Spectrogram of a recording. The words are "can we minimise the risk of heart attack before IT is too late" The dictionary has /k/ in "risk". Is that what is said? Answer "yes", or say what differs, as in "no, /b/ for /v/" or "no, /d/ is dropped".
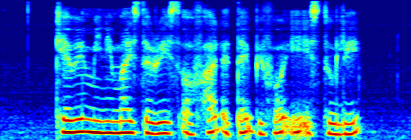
no, /k/ is dropped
